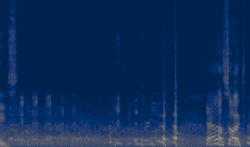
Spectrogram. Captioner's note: laughing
